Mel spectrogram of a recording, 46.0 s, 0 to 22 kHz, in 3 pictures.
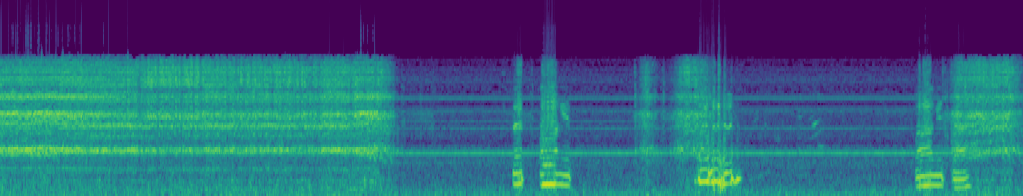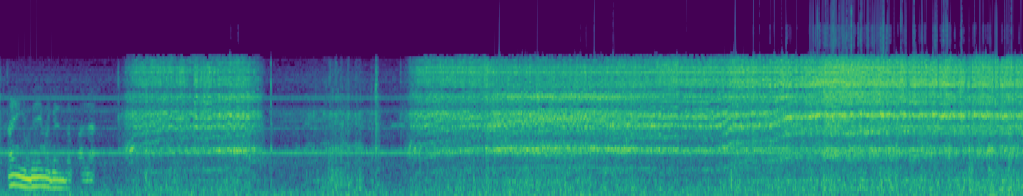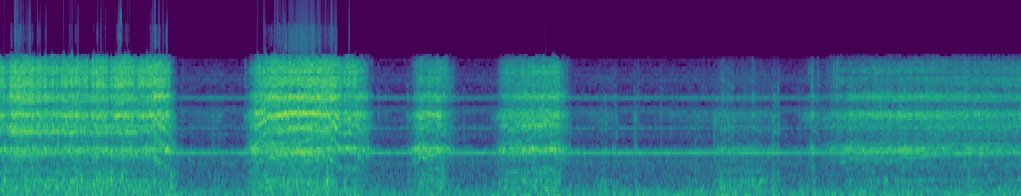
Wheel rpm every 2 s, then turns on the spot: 110, 110, 110, 10, 0, 20, 0, 40, 20, 70, 20, 110, 110, 160, 200, 200, 120, 120, 40, 40, 10, 30, 70.
6-8 36-38 40-42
